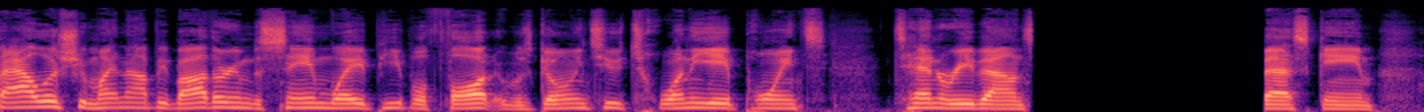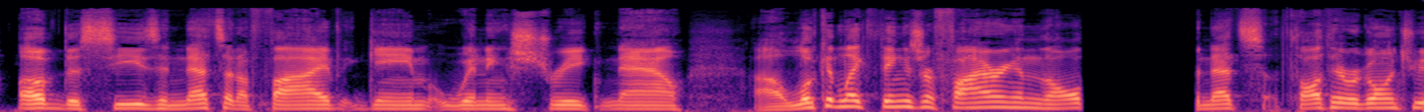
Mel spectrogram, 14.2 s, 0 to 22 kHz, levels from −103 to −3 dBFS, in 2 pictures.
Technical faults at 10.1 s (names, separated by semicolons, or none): none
